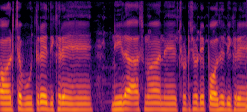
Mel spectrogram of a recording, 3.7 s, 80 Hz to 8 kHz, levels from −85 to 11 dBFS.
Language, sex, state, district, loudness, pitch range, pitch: Hindi, male, Chhattisgarh, Sarguja, -15 LUFS, 150-165 Hz, 155 Hz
